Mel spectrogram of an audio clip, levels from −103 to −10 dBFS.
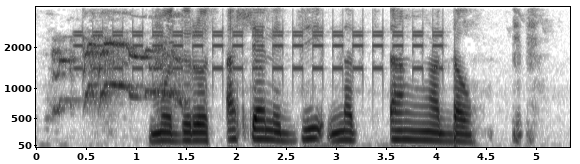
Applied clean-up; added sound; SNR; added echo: none; Telephone; 14 dB; none.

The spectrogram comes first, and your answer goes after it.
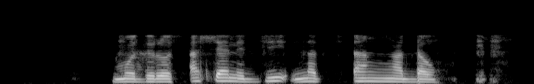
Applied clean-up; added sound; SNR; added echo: neural mask model Resemble Enhance denoiser.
